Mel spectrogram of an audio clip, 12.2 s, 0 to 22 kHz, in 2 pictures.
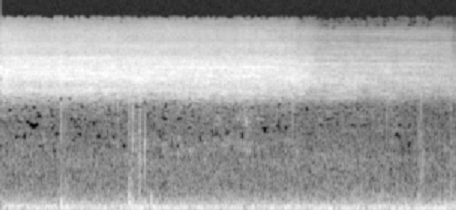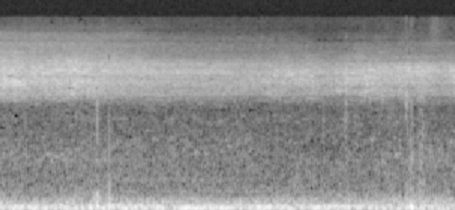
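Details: Cicadas at Seoul Innovation Park on July 11, about 11 am, on a walk: a shrill continuous drone is strong for the first few seconds, then thins and softens under low wind and traffic rumble.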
